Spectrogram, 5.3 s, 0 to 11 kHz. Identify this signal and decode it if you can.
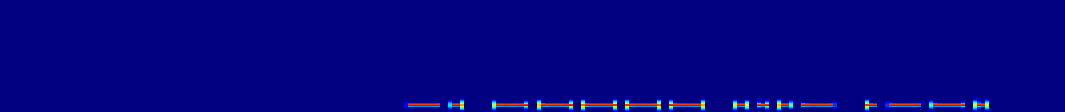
Morse code, heard as a keyed tone, about 22 wpm, 700 Hz. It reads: N0VP
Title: USA Call Signs - 4 Characters - Repeated 2x - 22wpm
